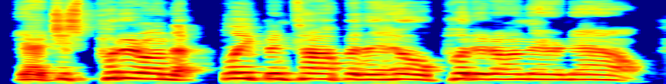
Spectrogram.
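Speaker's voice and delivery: high, strained shout of a man being overrun; desperate radio yell. Retold or imitated. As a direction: yell it like your life depends on it. JTAC insists on danger close.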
